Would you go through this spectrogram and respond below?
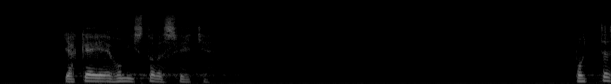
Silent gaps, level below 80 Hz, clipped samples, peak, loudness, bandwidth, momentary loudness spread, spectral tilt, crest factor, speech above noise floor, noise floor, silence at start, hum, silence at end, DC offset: none; -76 dBFS; under 0.1%; -26 dBFS; -44 LUFS; 11.5 kHz; 14 LU; -4 dB/octave; 22 dB; 32 dB; -75 dBFS; 0.65 s; 50 Hz at -75 dBFS; 0 s; under 0.1%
